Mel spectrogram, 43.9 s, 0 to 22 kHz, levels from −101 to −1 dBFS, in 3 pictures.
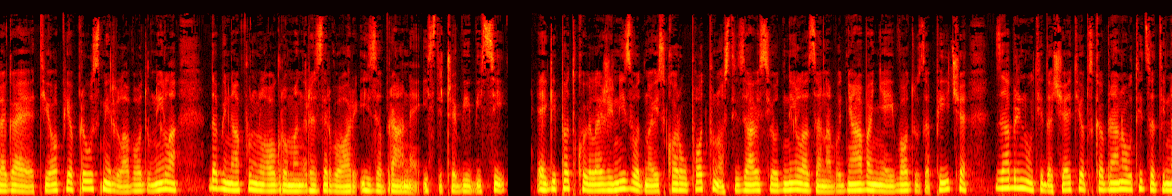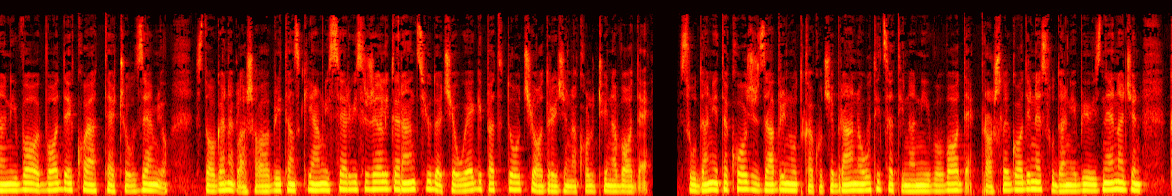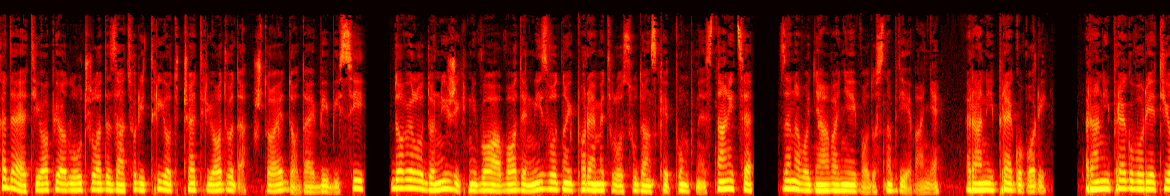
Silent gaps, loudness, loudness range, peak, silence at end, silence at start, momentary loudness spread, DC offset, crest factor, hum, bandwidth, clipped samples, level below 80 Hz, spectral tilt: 6.36-6.64 s, 22.82-23.12 s, 33.87-34.18 s, 38.73-39.02 s, 42.47-42.77 s; -28 LUFS; 2 LU; -12 dBFS; 0 s; 0 s; 7 LU; under 0.1%; 14 dB; none; 16 kHz; under 0.1%; -60 dBFS; -6.5 dB/octave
